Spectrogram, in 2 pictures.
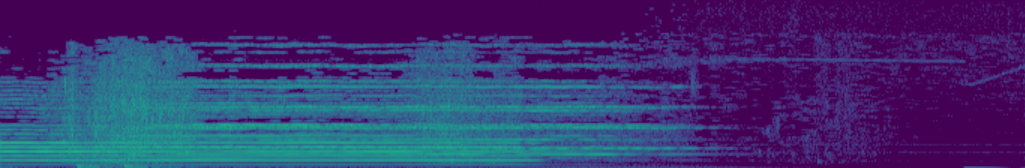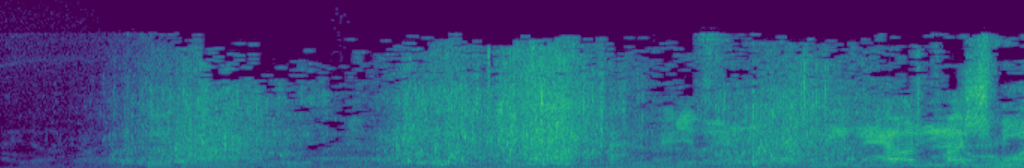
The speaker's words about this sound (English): The white oars dipped and splashed, and off they went north up the lake on the last stage of their long journey.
